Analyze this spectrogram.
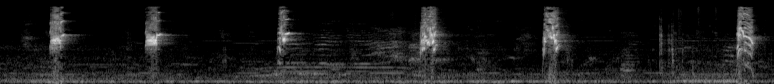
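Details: Javan myna calls intended to attract wild mynas: six abrupt harsh squawks spaced about one to one and a half seconds apart, each a short noisy burst, with a quiet low hum between them.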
